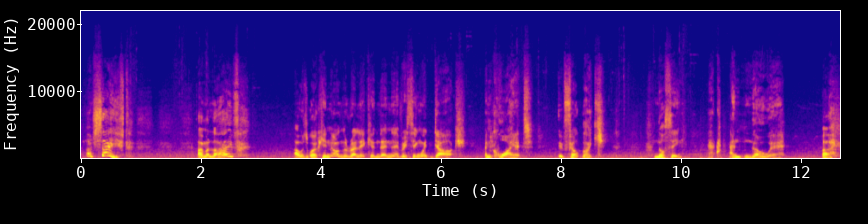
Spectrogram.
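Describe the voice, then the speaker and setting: A man playing a shaken, halting relic hunter who has just been rescued, in a video game. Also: mid-range voice, a little hiss or hum. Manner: halting, dazed.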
